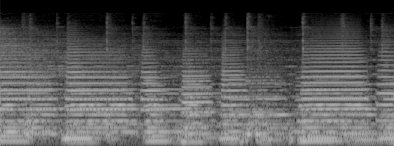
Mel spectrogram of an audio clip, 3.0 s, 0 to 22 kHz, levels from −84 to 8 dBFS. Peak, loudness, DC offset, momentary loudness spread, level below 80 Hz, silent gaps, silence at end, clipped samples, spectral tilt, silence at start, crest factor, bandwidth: -6 dBFS; -20 LUFS; under 0.1%; 4 LU; -42 dBFS; none; 0 s; under 0.1%; -4 dB/octave; 0 s; 16 dB; 16 kHz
